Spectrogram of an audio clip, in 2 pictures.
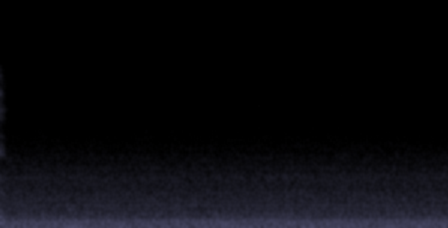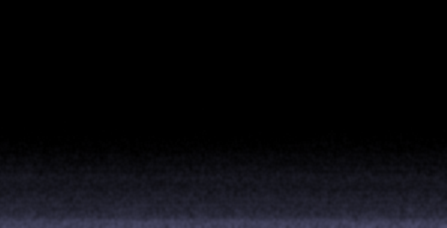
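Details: Steady broadband hum like a fan or distant traffic runs unchanged for the whole stretch, with no animal voice.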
